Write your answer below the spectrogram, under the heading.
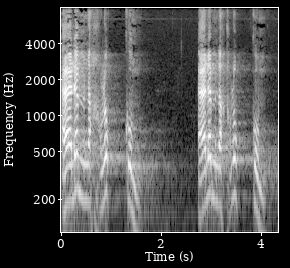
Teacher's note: فبعضهم جعله إدغاما كاملا، أي إدغام القاف في الكاف إدغام كامل، فتنطق بالكلمة بالكاف مشدد، ألم نخلقكم، ألم نخلقكم. وهذا ما ذهب إليه الحافظ أبو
